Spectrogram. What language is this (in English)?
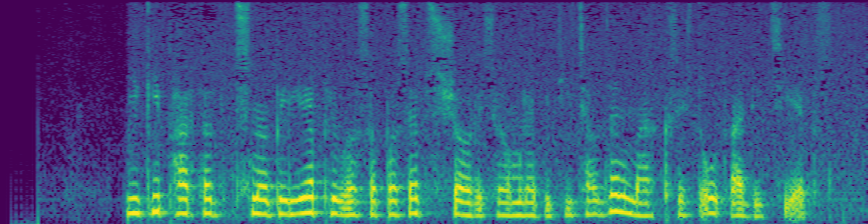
Georgian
